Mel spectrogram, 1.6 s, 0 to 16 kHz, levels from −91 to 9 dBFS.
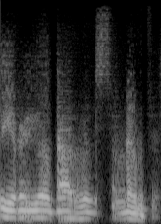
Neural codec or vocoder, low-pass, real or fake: codec, 44.1 kHz, 0.9 kbps, DAC; 14.4 kHz; fake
